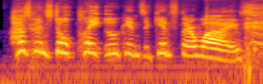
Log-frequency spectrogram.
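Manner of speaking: toned-down, blurted-out mild scream. Retelling playing against her husband in a game: imitating own scream. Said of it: "I just screamed out".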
